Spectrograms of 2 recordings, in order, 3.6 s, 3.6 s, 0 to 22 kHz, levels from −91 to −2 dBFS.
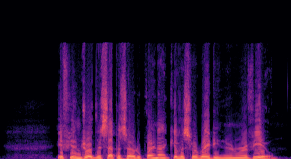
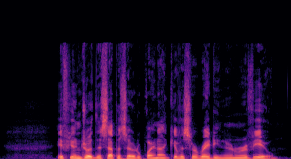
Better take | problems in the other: second | distortion; heavy; 12% of the sound clipped

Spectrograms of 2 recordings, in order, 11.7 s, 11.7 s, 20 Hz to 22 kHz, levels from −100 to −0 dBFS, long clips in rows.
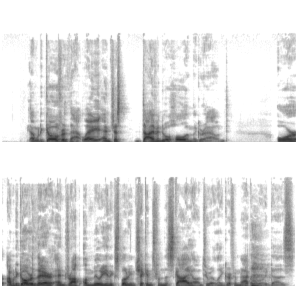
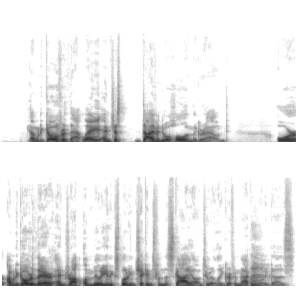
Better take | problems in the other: first | muffled; slightly; fading above 3.5 kHz

